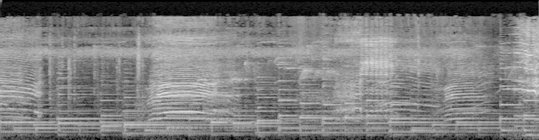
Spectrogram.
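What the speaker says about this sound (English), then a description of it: "Goat." A goat bleats repeatedly in wavering, drawn-out cries over a steady background of music, close and fairly loud throughout.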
